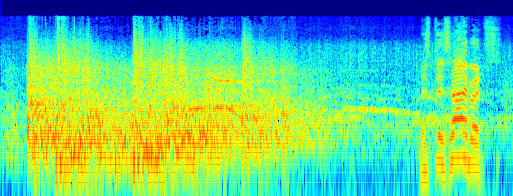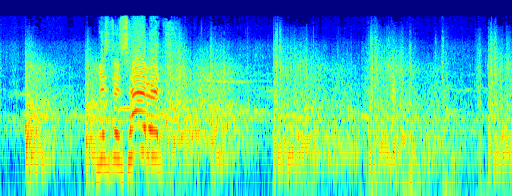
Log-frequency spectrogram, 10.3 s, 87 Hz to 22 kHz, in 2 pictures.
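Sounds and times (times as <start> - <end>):
gunfire cracks from soldiers' guns in a canyon: 0.0 - 3.3, 5.3 - 10.2
speech: 4.2 - 5.1, 6.1 - 7.0.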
